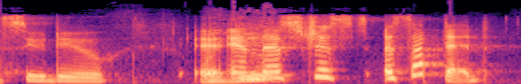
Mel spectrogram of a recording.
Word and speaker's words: sudo: But the co-inventor, Robert Cogshall, says it's meant for super user do. You should say sudo. So in this case, Axon ruled sudo. Sudo is the proper pronunciation. We've just all been saying it wrong.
